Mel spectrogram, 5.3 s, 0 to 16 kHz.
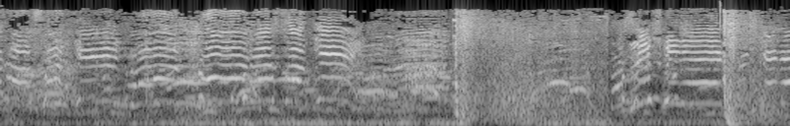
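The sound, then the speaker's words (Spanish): A street protest crowd of women in Kabul shouts and chants in a dense, lively din, broken by two sharp, loud gunshot cracks, shots fired into the air by the authorities a couple of seconds apart, while the voices carry on. “40 mujeres, 50 mujeres, desde luego muy valientes, tomaban las calles de Kabul en protesta por todo esto y pedían libertad, pedían educación y sobre todo pedían trabajo, pero fueron dispersadas por las autoridades con disparos al aire.”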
